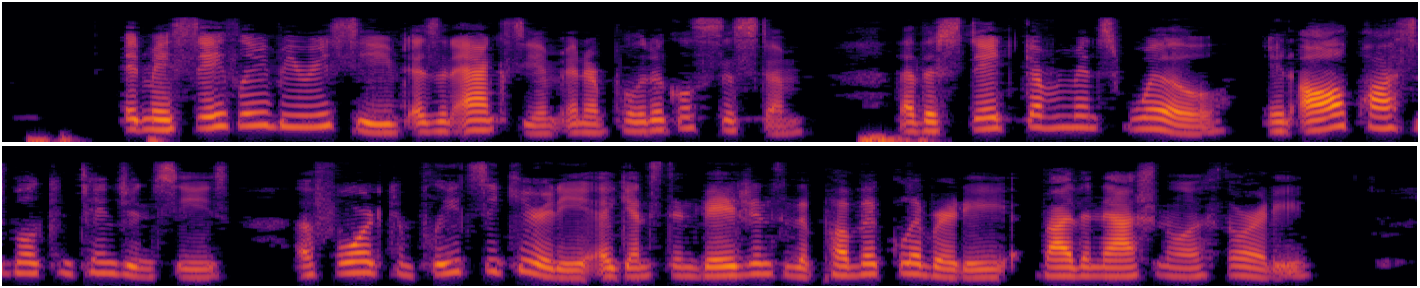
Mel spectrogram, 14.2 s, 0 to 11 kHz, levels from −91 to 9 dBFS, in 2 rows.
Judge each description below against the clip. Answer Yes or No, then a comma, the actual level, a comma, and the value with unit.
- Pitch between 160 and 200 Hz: Yes, high, 190 Hz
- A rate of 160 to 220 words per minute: No, average, 145 wpm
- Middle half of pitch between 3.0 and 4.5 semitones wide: No, average, 5.2 semitones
